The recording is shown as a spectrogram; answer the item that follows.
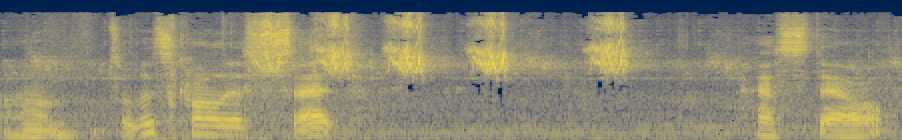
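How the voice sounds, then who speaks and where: Hoarse middle-aged woman host, gravelly raspy voice, unhurried art review, birds chirping in a noisy room. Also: lowish voice. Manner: slow, rambling, many fillers and restarts. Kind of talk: casual art supply review.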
